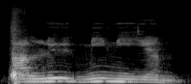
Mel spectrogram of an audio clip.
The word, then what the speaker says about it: aluminium: In Dutch is aluminium. So look closely at the 2 different pronunciations of the same letter U.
